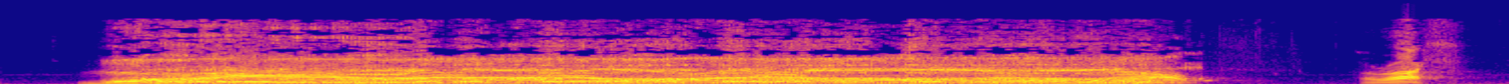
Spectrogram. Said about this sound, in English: there was a video, it wasn't just a black thing with a burping sound.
